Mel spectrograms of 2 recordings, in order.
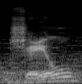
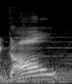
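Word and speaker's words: Gaol: I guess it's pronounced Jail Cave. I want to say Gaul. I want to say Gaul Cave, but I don't think it's Gaul. Sorry, I'll stop saying Gaul like that.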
